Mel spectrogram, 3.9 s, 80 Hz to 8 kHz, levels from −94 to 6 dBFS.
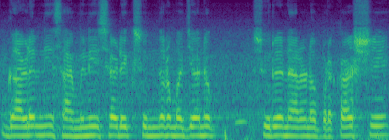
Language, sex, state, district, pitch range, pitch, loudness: Gujarati, male, Gujarat, Gandhinagar, 180-185 Hz, 185 Hz, -13 LUFS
